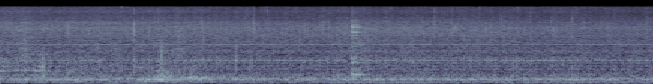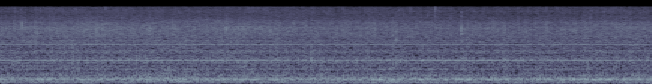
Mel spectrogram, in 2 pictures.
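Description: Ground spice paste frying in oil in a metal kadai, a steady sizzle, as it is stirred with a metal spatula that knocks against the pan about a second in and again near two and a half seconds.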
